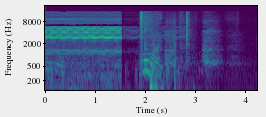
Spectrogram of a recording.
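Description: Toy sonic screwdriver's high electronic buzz, held for about two seconds and cutting off suddenly, followed by a laugh.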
